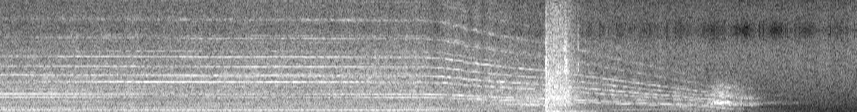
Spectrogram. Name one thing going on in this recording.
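A car engine roars at a steady high pitch, then winds down.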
